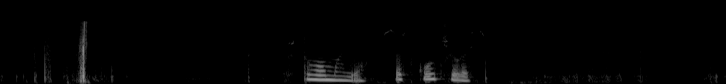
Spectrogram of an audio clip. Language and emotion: Russian, sad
